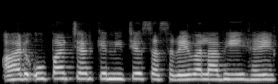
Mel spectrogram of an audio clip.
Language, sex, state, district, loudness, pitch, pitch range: Hindi, female, Bihar, Muzaffarpur, -16 LUFS, 235 Hz, 225-255 Hz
